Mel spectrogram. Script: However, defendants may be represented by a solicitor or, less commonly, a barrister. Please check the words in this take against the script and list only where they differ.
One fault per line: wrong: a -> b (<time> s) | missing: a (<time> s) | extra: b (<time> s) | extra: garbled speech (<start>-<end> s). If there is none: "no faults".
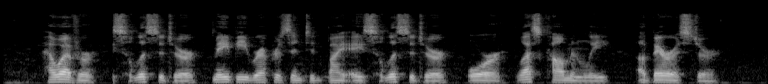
wrong: defendants -> solicitor (1.1 s)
